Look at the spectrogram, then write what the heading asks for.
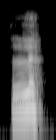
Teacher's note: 치경을 닿으면서 밀듯이 르 르 하는 L 발음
